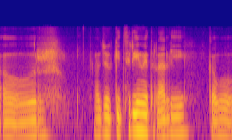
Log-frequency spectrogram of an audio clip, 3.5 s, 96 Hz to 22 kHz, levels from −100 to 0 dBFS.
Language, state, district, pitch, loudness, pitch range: Kurukh, Chhattisgarh, Jashpur, 110 Hz, -19 LUFS, 105-125 Hz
